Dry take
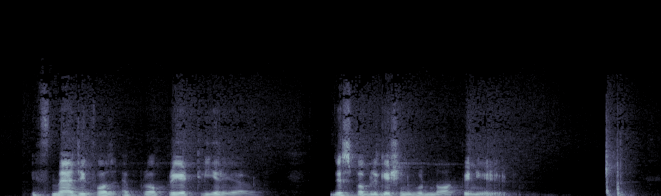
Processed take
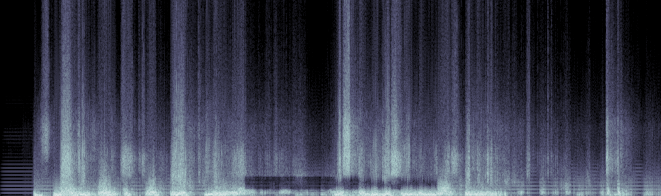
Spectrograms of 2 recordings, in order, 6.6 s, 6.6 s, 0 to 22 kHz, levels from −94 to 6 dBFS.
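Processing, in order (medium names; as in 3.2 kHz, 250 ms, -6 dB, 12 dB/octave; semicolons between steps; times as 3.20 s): high-pass 190 Hz 12 dB/octave; noise-vocoded speech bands 8; bass shelf 250 Hz +10 dB; valve stage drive 18 dB, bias 0.65; on a send: repeats whose band climbs or falls 601 ms, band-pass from 3.7 kHz, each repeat -1.4 oct, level -12 dB; on the sum: mains buzz 400 Hz, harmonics 5, -54 dBFS -3 dB/octave; peaking EQ 2 kHz -11.5 dB 1 oct; waveshaping leveller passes 3; time-frequency box 2.44–4.37 s, 730–2300 Hz -24 dB; expander -43 dBFS; loudness maximiser +17.5 dB; loudspeaker Doppler distortion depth 0.31 ms; trim -2.5 dB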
